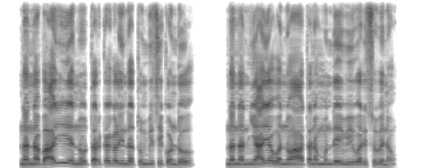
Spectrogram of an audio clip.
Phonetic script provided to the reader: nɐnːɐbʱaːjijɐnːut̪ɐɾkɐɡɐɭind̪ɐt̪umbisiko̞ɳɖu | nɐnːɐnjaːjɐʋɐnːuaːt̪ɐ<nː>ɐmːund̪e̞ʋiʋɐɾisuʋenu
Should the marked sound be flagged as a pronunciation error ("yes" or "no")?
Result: yes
